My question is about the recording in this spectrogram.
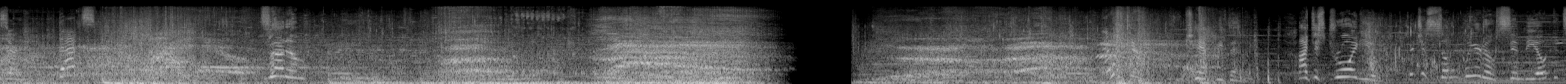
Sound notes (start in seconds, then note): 6.0 roars; 8.6 growling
